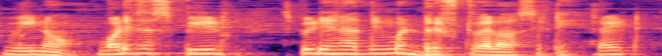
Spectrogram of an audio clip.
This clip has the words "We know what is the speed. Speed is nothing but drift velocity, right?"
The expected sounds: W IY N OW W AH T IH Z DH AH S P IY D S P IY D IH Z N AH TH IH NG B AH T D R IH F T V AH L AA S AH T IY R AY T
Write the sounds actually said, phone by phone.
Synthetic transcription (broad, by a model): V IY N OW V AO T IH Z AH S P IY D S P IY D IH Z N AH T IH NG B AH T D R IH F T V AH L AA S AH T IY R AY T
